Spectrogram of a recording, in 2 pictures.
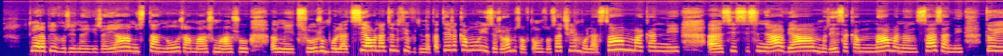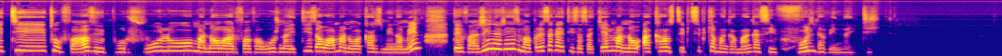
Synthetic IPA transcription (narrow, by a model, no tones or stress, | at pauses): t̪ueɾəpivuɾinaizajamisi̥t̪anuɾamazumazumit͡suɾumbulət͡siawanat̪inifivuɾinət̪at̪eɾakamuiziɾewamizovt̪oŋzosaʈ͡ʂimbulə̰samimakanisisisiniavamiɾesakaminamananisasanit̪oit̪it̪ovavib̥uɾuv̥ulumanawaɾuvavauɾinait̪izawamanowakand͡zumenamenəd̪̥evaɾiniɾizimapiresakait̪izazakelimanawʔakand͡zut͡s̪ipi̥t͡sipi̥kʲəmaŋɡəmaŋɡəsiv̥ulund̪aveninait̪i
